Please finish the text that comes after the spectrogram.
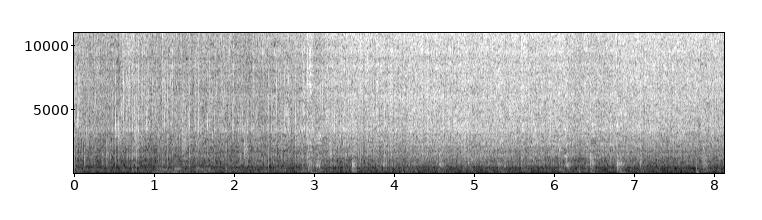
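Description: Onions, green chillies and tomatoes sauté in a large pan with a loud, steady, close-up sizzle that holds throughout, dotted with small crackles.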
